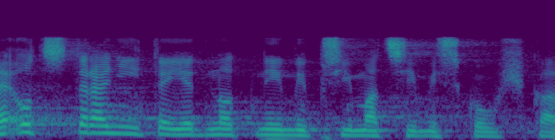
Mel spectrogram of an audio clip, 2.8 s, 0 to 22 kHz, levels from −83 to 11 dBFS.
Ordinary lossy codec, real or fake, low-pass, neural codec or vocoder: AAC, 64 kbps; real; 7.2 kHz; none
